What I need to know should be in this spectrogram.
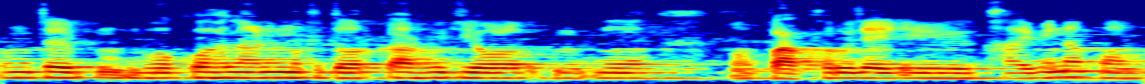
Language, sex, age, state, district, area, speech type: Odia, male, 18-30, Odisha, Subarnapur, urban, spontaneous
